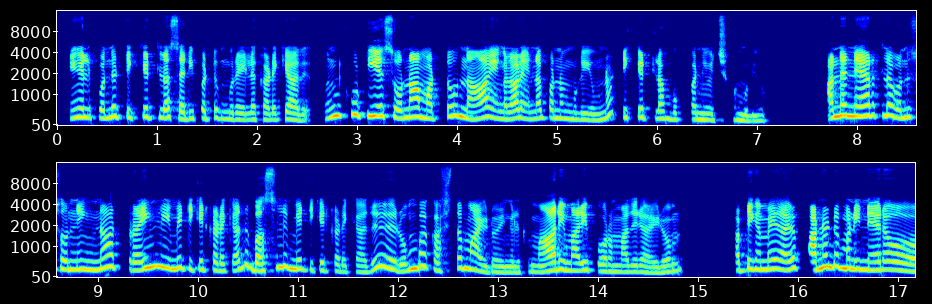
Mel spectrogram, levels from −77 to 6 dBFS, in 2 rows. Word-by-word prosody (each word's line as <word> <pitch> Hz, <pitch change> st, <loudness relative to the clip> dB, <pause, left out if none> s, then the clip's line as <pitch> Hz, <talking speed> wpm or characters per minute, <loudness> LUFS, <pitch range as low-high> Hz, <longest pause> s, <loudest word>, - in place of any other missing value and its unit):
எங்களுக்குப் 280 Hz, +1 st, 0 dB
டிக்கெட் 270 Hz, +1 st, -3 dB
எல்லாம் 260 Hz, +1 st, 0 dB
சரிப்பட்ட 240 Hz, +2 st, -3 dB
முறையில 210 Hz, -1 st, -4 dB
கெடைக்காது. 200 Hz, -1 st, -2 dB, 0.2 s
முன்கூட்டியே 330 Hz, +1 st, +4 dB
சொன்னா 275 Hz, +3 st, +4 dB
மட்டும் 300 Hz, +7 st, -1 dB
தான், 225 Hz, +6 st, +4 dB
எங்களால 240 Hz, +3 st, +2 dB
என்ன 240 Hz, +2 st, -2 dB
பண்ண 255 Hz, -1 st, -5 dB
முடியும்னா? 205 Hz, -, -6 dB
டிக்கெட் 280 Hz, 0 st, -3 dB
எல்லாம் 235 Hz, 0 st, -3 dB
புக் 210 Hz, +1 st, -14 dB
பண்ணி 210 Hz, -1 st, -4 dB
வச்சுக்க 195 Hz, +1 st, -10 dB
முடியும். 165 Hz, +1 st, -10 dB, 0.6 s
அந்த 315 Hz, +2 st, +7 dB
நேரத்துல 330 Hz, +2 st, +5 dB
வந்து 275 Hz, +2 st, -2 dB
சொன்னீங்கன்னா, 275 Hz, +3 st, 0 dB, 0.2 s
டிரைன்லயுமே 320 Hz, +4 st, +3 dB
டிக்கெட் 275 Hz, -1 st, -2 dB
கெடைக்காது. 240 Hz, -, -2 dB
பஸ்லயுமே 295 Hz, +6 st, 0 dB
டிக்கெட் 250 Hz, -1 st, -7 dB
கெடைக்காது. 200 Hz, -, -7 dB, 0.3 s
ரொம்ப 300 Hz, -, +1 dB
கஷ்டமாயிடும் 245 Hz, -, -3 dB
எங்களுக்கு. 180 Hz, +3 st, -9 dB
மாறி 250 Hz, +6 st, +7 dB
மாறிப் 245 Hz, +1 st, +1 dB
போற 215 Hz, -1 st, -5 dB
மாதிரி 195 Hz, 0 st, -4 dB
ஆயிடும். 190 Hz, +6 st, -6 dB, 0.6 s
அப்டிங்கிற 275 Hz, +2 st, +1 dB
மாதிரி 290 Hz, -1 st, +1 dB
ஆயிடும், 300 Hz, +4 st, -1 dB
12 350 Hz, +5 st, +4 dB
மணி 290 Hz, -2 st, +2 dB
நேரம் 260 Hz, 0 st, +2 dB
255 Hz, 155 wpm, -24 LUFS, 215-290 Hz, 0.6 s, அந்த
